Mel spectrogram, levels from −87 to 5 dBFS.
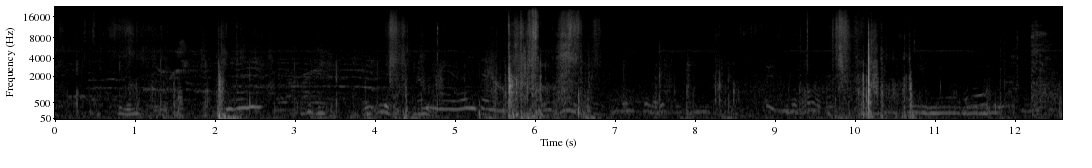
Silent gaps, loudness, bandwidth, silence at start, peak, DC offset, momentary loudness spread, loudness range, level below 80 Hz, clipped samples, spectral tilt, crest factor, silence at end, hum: none; -49 LUFS; over 20 kHz; 0 s; -8 dBFS; under 0.1%; 19 LU; 10 LU; -68 dBFS; under 0.1%; -2 dB/octave; 44 dB; 0 s; none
